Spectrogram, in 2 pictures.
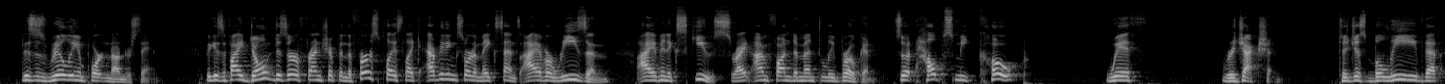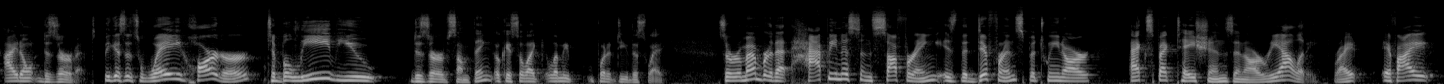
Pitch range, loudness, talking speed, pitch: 150-200 Hz, -27 LUFS, 180 wpm, 175 Hz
